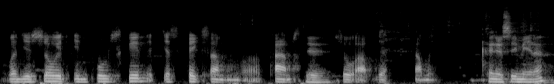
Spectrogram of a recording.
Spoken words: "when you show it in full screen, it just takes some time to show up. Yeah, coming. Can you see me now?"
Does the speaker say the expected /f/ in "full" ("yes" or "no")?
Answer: no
